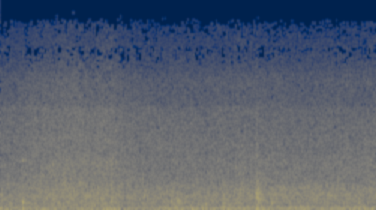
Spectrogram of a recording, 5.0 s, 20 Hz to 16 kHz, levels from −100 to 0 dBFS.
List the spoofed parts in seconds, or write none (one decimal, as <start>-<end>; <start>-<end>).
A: 1.0-1.5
